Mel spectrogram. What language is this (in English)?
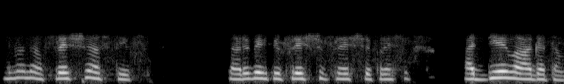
Sanskrit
